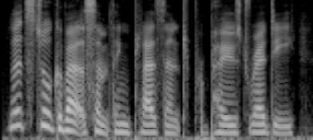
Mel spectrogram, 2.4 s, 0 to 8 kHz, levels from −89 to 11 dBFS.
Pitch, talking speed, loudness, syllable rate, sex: 185 Hz, 180 wpm, -19 LUFS, 6.6 syllables/s, female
